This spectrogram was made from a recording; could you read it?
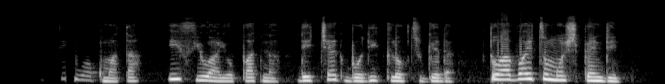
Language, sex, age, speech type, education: Nigerian Pidgin, female, 15-29, spontaneous, tertiary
